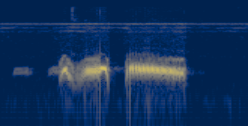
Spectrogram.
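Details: Spotted dove, known locally as tekukur, calling in response to a lure: a short low hoarse coo, then a brief break and a longer steady cooing phrase that falls gently at the end, with clean quiet surroundings.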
